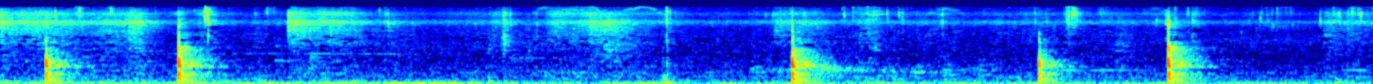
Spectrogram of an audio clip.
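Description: A dish knocks lightly on a table.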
